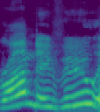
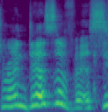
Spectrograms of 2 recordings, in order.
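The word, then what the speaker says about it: rendezvous: the Pokemon I learned rendevous isn't pronounced rendees.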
